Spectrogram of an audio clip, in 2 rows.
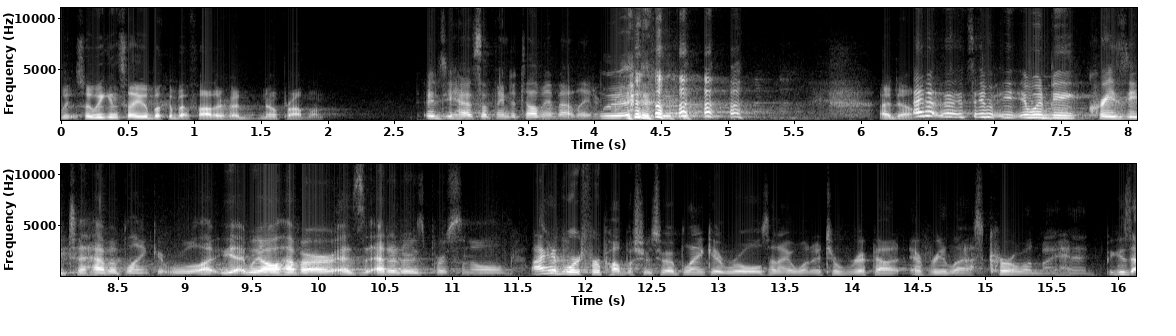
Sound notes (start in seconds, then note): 4.2 laughing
